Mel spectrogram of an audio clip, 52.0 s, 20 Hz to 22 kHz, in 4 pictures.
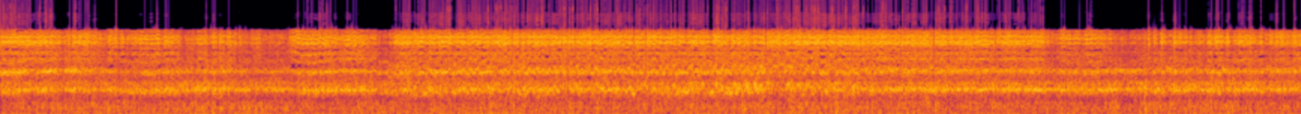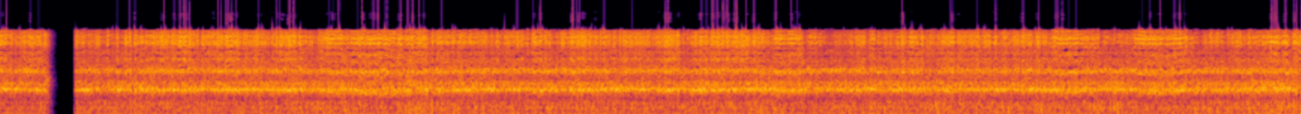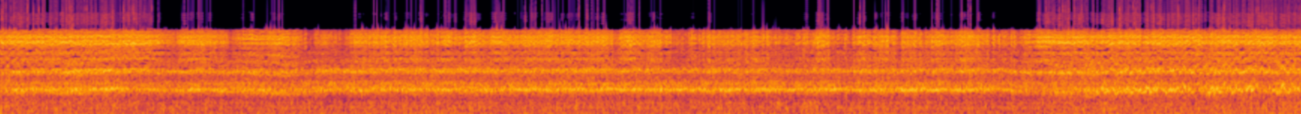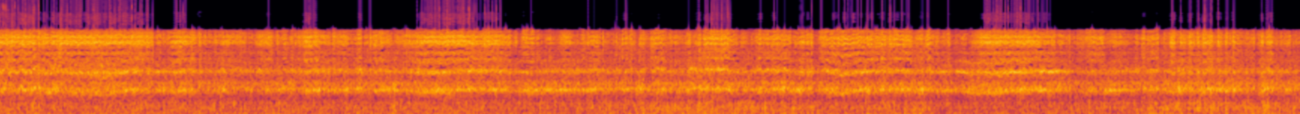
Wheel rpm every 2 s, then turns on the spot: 220, 220, 210, 200, 200, 230, 240, 230, 220, 240, 230, 230, 220, 220, 220, 230, 230, 240, 220, 200, 220, 230, 230, 230, 230, 230.
none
